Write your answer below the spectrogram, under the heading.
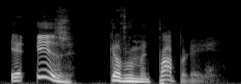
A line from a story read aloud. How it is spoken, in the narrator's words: answered hotly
